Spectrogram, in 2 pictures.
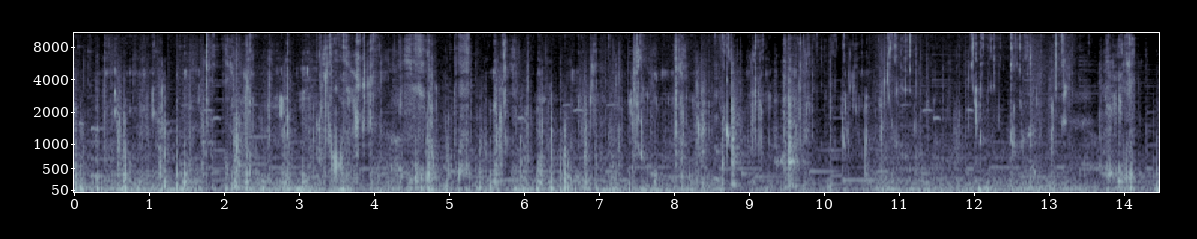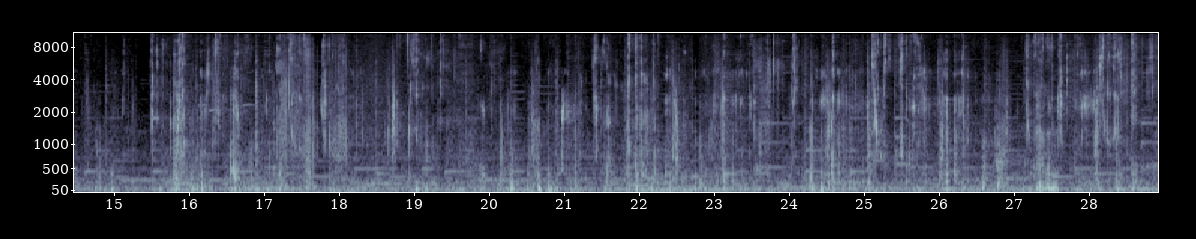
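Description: Close-miked chewing and eating sounds as rice cakes in rosé tteokbokki sauce are eaten: dense, wet clicks and crackles throughout. Quiet background music plays underneath.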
